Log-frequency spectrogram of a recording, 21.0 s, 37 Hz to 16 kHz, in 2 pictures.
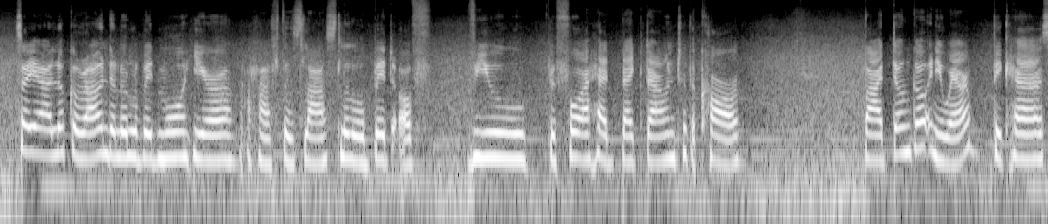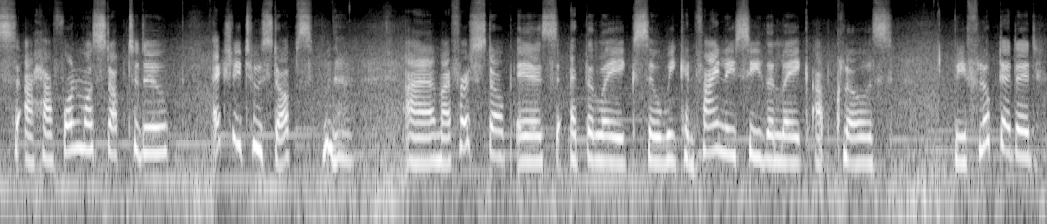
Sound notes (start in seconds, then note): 13.7 laughs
